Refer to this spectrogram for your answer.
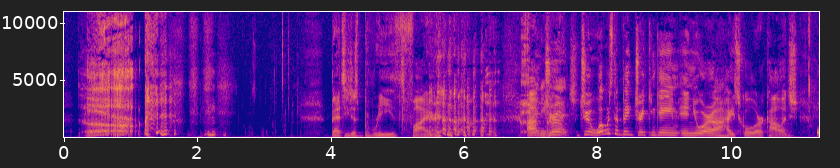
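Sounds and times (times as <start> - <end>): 
short throaty vocal bursts: 0.2 - 1.2, 6.6 - 7.3
loud long rumbling burp: 0.2 - 1.3, 6.8 - 7.3
speech: 4.0 - 11.3
laughter: 5.4 - 6.7.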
